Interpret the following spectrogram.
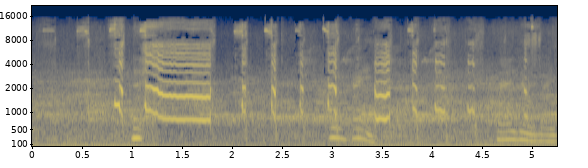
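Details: Male Schnauzer puppy born on April 13, giving high, thin whimpers: one long drawn-out whine, then a string of short rising and falling yelps, with a person's soft voice speaking between them.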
